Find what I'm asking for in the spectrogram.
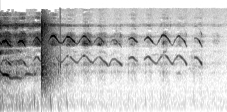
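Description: Lips are moved around a microphone in circles while fidgeting: a sudden bumping scrape, then a run of rhythmic, high, warbling squeaks that rise and fall in quick repeated strokes, fading out after about two seconds.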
